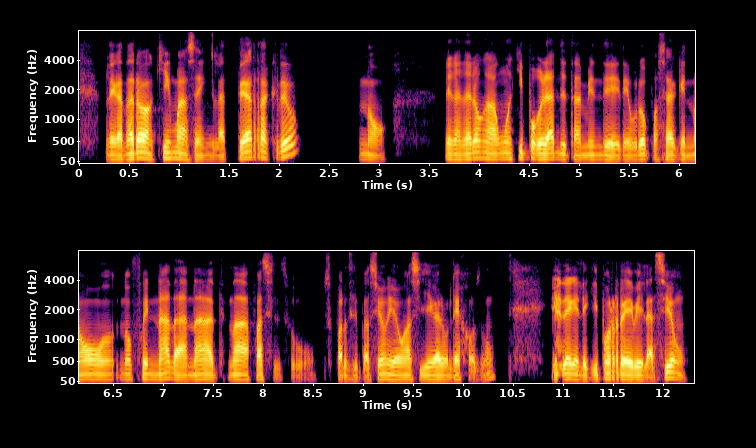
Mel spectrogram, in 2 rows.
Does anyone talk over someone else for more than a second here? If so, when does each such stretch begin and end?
none

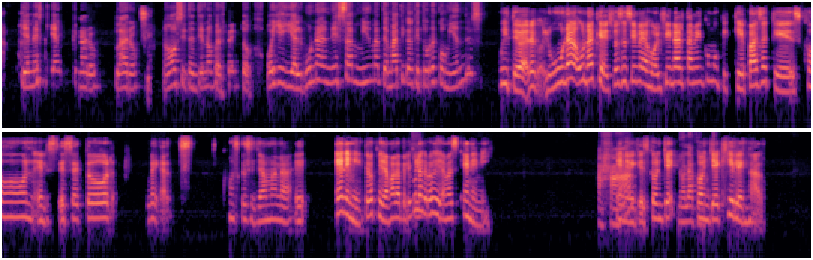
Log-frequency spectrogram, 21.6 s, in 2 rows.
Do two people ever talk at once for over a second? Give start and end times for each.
none

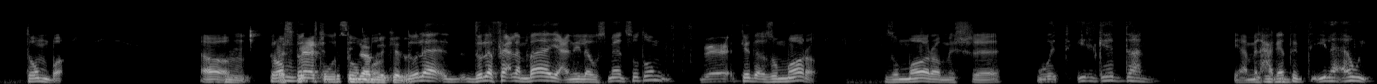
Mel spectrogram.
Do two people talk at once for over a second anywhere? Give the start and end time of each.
2.8-4.1

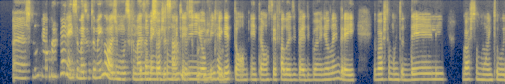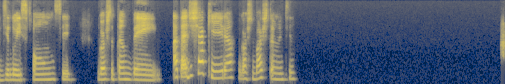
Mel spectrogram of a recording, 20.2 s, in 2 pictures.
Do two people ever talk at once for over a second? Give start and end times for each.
2.3-4.6

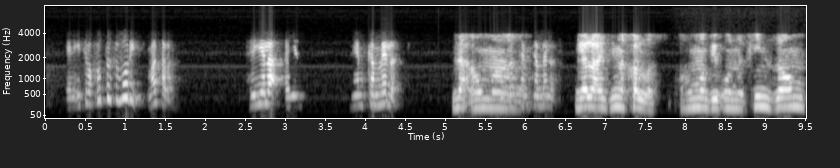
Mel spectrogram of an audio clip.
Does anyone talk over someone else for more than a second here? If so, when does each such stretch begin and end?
none

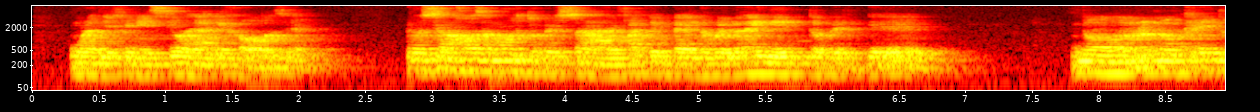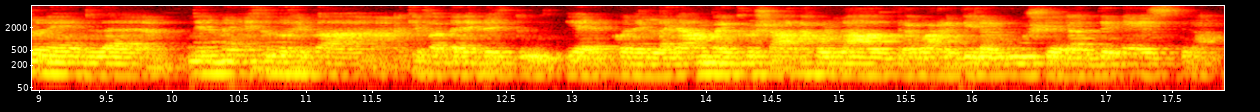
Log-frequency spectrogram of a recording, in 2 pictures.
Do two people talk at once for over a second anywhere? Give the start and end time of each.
none

